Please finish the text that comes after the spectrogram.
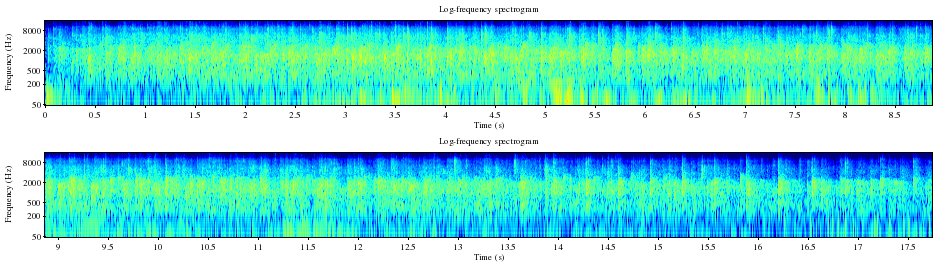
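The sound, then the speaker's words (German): An audience applauds the closing words of a book reading, clapping steadily for the whole stretch, a dense, even patter of many hands at a fairly constant level, easing slightly toward the end, with no voices on top. “Ich finde, für diese Schlussworte der Lesung hat Tami auf jeden Fall Applaus verdient.”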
